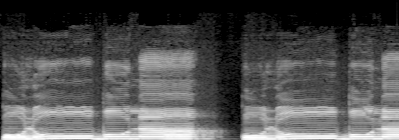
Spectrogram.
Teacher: قاف کو نہیں کھینچ رہے، لو میں کھینچ رہے، بو کو پھر نہیں کھینچنا، نا میں کھینچنا۔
